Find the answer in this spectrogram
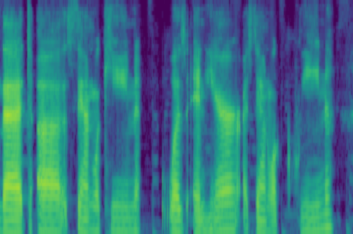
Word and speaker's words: San Joaquin: It's pronounced San Joaquin. It's not. You don't pronounce the Q. San Joaquin.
